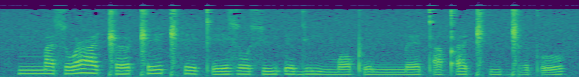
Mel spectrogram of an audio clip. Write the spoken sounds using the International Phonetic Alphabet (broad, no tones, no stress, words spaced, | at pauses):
mːasoʕɛ ǁœ ǁeǁʰe tʼezo syʔe dymːɔpʼe mːɛ tʼaqʼeǁʰiɡ͡ǁɛ pʼo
